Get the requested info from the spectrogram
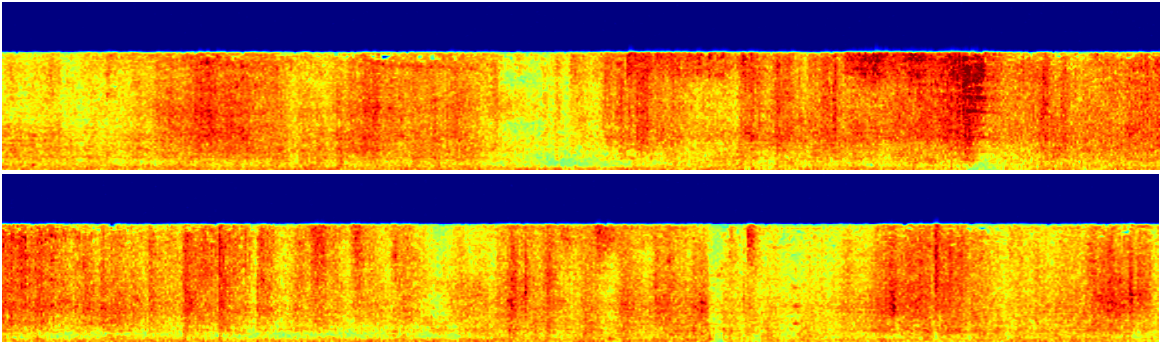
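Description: Freight train passing at close range, its cars rolling by at speed: a steady noise of steel wheels on the rails with repeated clacks over the rail joints.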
